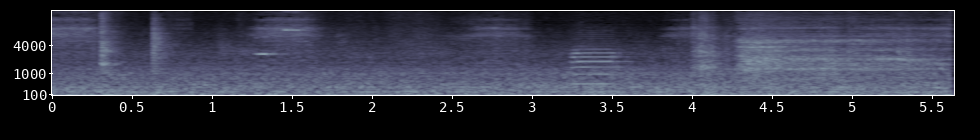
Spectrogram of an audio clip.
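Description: Steady low rumble inside a Keikyu 1500 series electric train car running on the track, with a few short clacks. A brief pitched tone sounds about three seconds in, and a hiss rises near the end.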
